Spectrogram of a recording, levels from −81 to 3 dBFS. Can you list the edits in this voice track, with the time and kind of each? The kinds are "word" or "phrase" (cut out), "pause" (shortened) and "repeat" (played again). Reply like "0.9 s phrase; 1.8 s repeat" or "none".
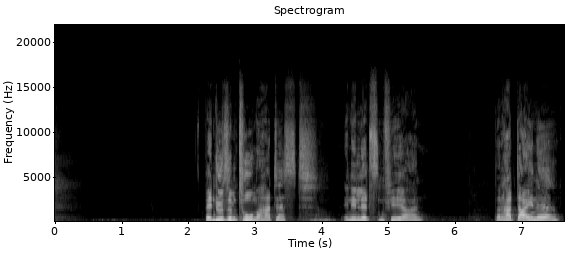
none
